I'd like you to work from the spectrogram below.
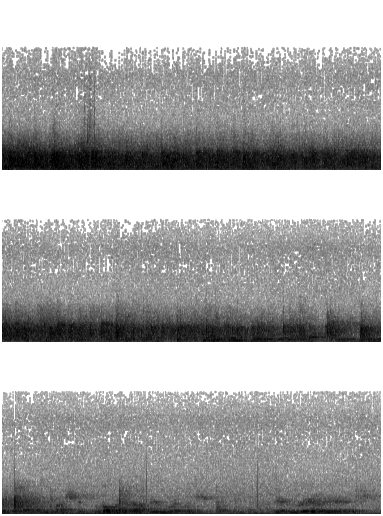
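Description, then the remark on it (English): A crowd applauds a girl introduced as the eldest, in a dense, steady wash of clapping that gradually thins out, giving way to a voice speaking as the applause fades. “Give her a clap then.”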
